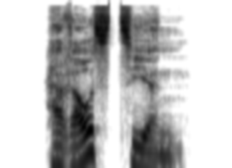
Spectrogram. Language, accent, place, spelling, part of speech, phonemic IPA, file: German, Germany, Berlin, herausziehen, verb, /hɛˈʁaust͡siːən/, De-herausziehen.ogg
- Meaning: to pull (out)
